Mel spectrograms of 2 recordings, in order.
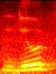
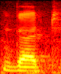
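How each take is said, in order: First: It sounds like 'gyoot', with an 'oo' vowel. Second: It sounds like 'guide', with an 'eye' vowel. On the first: The speaker calls it wrong. "গিউট পঢ়িব" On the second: The speaker calls it right. "সঠিক প্ৰনাউন্সিয়েশ্যন হ'ল ইয়াৰ গাইড"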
